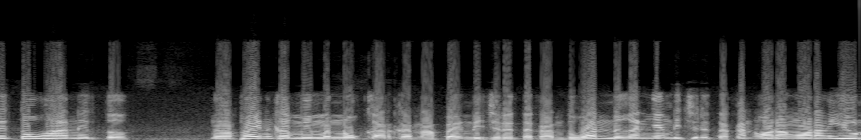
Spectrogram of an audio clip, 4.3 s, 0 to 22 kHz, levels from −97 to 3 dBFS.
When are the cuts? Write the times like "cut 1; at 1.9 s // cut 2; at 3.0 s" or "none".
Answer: none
